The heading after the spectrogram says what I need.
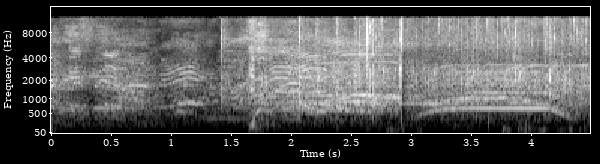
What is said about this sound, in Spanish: Vamos, dale un aplauso a los de este lado que le gusta esperar.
